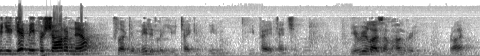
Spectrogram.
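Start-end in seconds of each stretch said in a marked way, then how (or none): 0.0-1.5 forceful, intense, vigorous, very loud delivery. Showing how a request sounds when said as an urgent command: vigorous, intense tone. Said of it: "But if I say it in a vigorous tone".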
